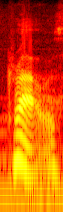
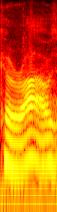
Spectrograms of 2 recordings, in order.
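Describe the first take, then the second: First: No vowel is heard after the c. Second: A short vowel is heard after the c.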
